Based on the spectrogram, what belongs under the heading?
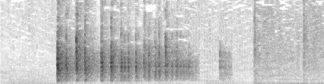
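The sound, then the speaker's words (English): Dice clatter across a hard tabletop in a quick burst of bright clicks and rattles that slows and settles within a second, rolled for an attack in a tabletop role-playing game, followed by a low thump and faint room noise. “Actually, I don't want to use that dice. That dice has burned me before.”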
